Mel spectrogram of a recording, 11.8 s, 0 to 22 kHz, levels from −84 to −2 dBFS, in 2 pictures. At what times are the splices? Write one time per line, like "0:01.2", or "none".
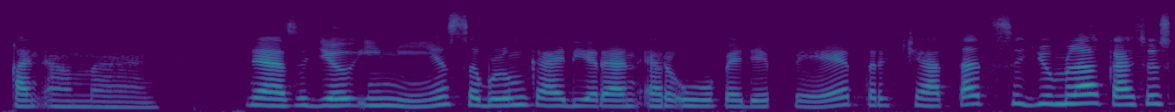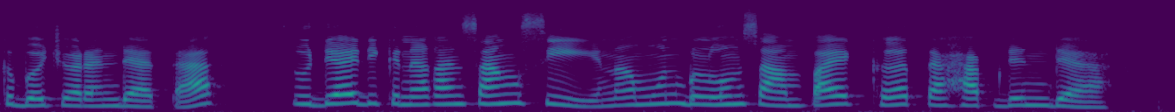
none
